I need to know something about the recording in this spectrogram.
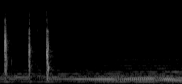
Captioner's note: clock ticking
